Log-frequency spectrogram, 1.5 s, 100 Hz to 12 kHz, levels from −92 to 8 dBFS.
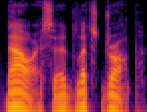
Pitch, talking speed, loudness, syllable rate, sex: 100 Hz, 205 wpm, -20 LUFS, 3.8 syllables/s, male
